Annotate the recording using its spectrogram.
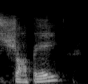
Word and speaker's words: Sope: So I know the name is pronounced Shop A, but it's spelt S-O-P-E.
